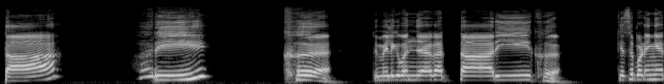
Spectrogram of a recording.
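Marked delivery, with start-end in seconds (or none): 0.1-3.0 isolated, held sounds with long pauses; teacher slowly spelling out by sound; syllable by syllable. Shown as a demonstration. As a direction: sound out each syllable separately for learners. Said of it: "एक अक्षर का उच्चारण करके".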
